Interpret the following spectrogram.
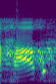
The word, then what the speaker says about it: half: तो नहीं पढ़ना क्योंकि यहां पर लेटर लिखे जाते हैं लेकिन वो पढ़ने नहीं है तो ये आएगा हाफ एन ऑफ डी प्रो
